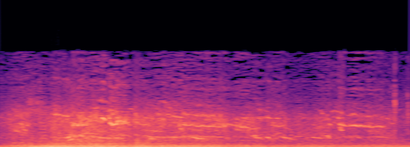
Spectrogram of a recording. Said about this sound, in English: All right, right switch on the engine.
